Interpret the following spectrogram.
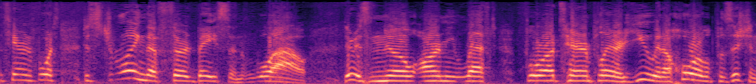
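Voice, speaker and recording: The speech has ordinary pitch variation and a moderate pace. Noticeable background noise runs underneath. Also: man. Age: 20s. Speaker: esports caster. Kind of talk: live commentary. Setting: live stream. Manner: animated.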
